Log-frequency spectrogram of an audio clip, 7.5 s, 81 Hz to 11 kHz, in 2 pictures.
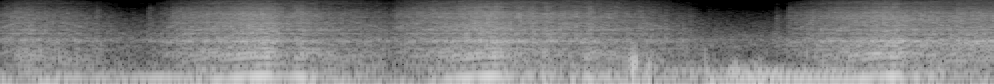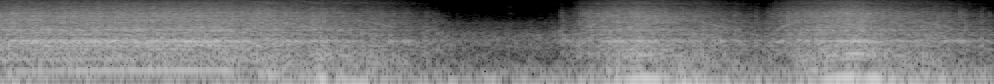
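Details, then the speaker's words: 1995 Buick Roadmaster Estate Wagon that sat for a few years, first crank attempt: bursts of high-pitched whirring with no cranking rhythm; starter spins freely but doesn't engage the flywheel. "Sounds like the starter's not making contact with anything. But we have headlights."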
